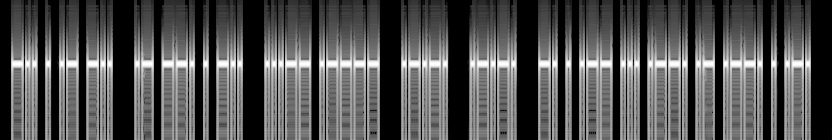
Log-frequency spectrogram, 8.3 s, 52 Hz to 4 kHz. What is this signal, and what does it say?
Morse code, heard as a keyed tone, about 36 wpm, 550 Hz. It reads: DEAD AGED 31 <AR> <AR> NEWSPAPER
